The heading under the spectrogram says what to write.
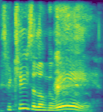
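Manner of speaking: awful put-on Irish accent. Welcoming listeners to Destination X: bad Irish accent. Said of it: "that sounds awful".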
